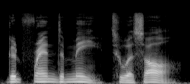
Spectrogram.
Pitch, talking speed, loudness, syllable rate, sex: 100 Hz, 250 wpm, -18 LUFS, 4.6 syllables/s, male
